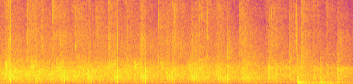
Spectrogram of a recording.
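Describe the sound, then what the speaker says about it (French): An audience applauds steadily and fairly loudly, a thick wash of clapping punctuated by a few sharp, distinct individual claps throughout. "Est-ce qu'on peut les applaudir?"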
